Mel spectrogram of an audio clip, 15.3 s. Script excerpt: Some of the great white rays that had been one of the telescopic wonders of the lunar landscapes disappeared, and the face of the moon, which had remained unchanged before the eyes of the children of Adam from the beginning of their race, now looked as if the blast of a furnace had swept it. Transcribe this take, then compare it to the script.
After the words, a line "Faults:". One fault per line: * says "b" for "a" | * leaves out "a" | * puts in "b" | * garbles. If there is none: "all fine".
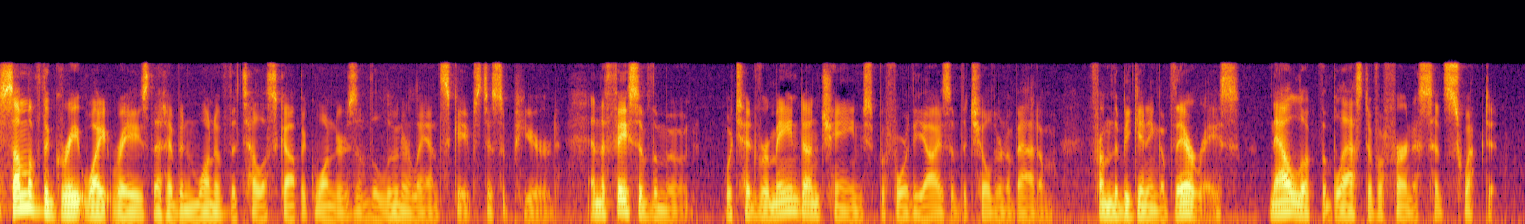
Some of the great white rays that had been one of the telescopic wonders of the lunar landscapes disappeared, and the face of the moon, which had remained unchanged before the eyes of the children of Adam from the beginning of their race, now looked the blast of a furnace had swept it.
Faults:
* leaves out "as if"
